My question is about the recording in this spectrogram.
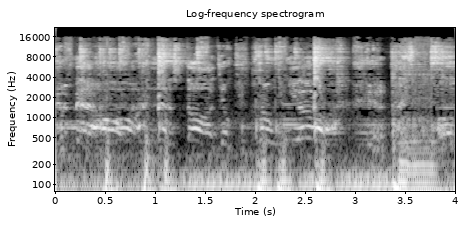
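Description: Music played loud through two Sundown Audio E8 V6 8-inch subwoofers driven by a Sundown SLT 4K amplifier in a truck cab. Deep bass notes dominate: heavy during the first second, weaker in the middle, and heavy again near the end.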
